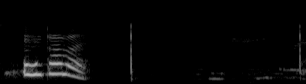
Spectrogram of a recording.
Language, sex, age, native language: Icelandic, female, 10, Icelandic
